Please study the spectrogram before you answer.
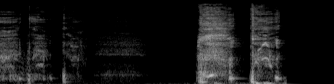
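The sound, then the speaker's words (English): A person coughs and clears their throat. A few short, dry coughs and a quieter rasp are followed by a pause, then two loud, harsh coughs close together. “I decided to just mute my mic instead of having the cough go on and on.”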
